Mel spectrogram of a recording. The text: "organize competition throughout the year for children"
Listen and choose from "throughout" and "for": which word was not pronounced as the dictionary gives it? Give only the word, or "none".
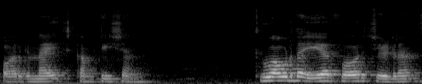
throughout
